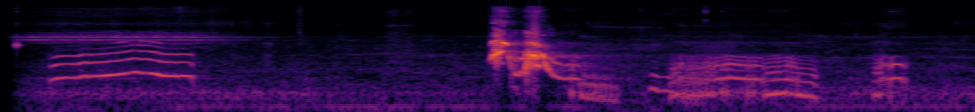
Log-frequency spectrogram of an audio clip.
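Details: Lhasa Apso dog that wants to play with a rabbit gives a drawn-out, wavering whine. A sharp noisy burst comes midway, then another rising-and-falling whine and a short yip, over a low steady hum.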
